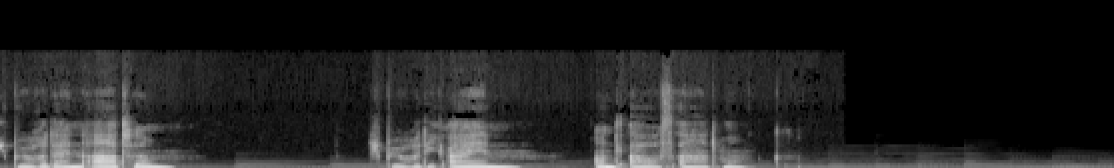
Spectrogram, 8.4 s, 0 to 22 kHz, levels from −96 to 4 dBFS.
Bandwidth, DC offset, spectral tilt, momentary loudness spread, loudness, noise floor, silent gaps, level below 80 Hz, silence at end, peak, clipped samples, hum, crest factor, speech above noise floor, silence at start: 10.5 kHz; under 0.1%; -7 dB/octave; 12 LU; -17 LUFS; -55 dBFS; none; -54 dBFS; 2.75 s; 0 dBFS; under 0.1%; none; 18 dB; 39 dB; 0 s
